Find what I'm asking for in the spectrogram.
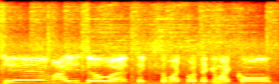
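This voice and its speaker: A man's voice: sits high, fairly even intonation, normal speed, music in the background, low-quality recording. A man from El Salvador calling in to a stock show, chatty and rambling with hesitant fillers. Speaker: caller. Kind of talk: phone-in question.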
